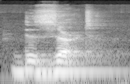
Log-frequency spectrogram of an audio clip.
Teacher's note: the first syllable is d and the second starts with a z sound we stress the second syllable dessert this word refers to something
